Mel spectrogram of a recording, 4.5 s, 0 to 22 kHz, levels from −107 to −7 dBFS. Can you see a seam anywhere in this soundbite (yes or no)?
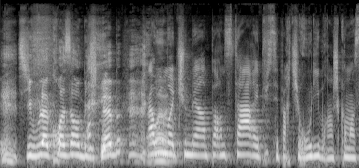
yes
